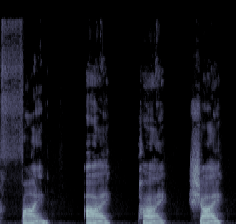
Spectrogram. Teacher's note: of our vowel sounds in English are blended together so it's two sounds that become one but it's lengthened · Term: diphthongs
